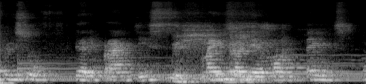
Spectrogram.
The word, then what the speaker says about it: Montaigne: Ini ada filsuf dari Prancis, Michel de Montaigne. Apa ini bacanya? Montaigne. Kayak Mobile Legends aja Montaigne.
